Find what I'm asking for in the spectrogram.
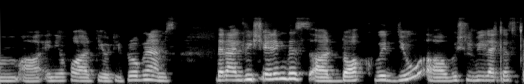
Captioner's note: ? knock ?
